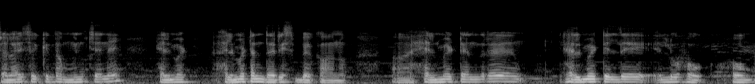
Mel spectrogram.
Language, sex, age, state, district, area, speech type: Kannada, male, 18-30, Karnataka, Shimoga, rural, spontaneous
